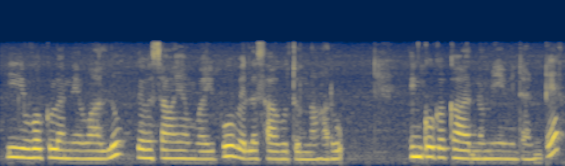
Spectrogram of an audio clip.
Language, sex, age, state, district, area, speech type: Telugu, female, 18-30, Andhra Pradesh, Nandyal, rural, spontaneous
